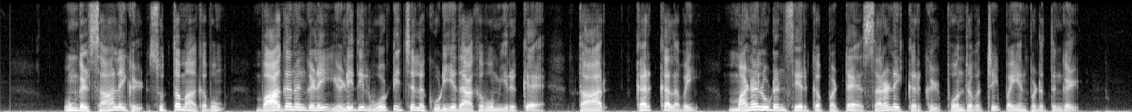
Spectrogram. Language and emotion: Tamil, neutral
